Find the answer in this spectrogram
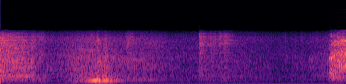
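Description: Scuffling and rustling as two people grapple in an arm-wrestling bout over a wooden table: clothes, chairs and table shifting. Loudest at the start, then fading.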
